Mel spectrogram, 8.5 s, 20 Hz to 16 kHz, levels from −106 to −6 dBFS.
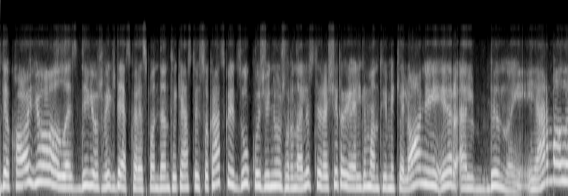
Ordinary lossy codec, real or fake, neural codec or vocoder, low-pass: Opus, 24 kbps; fake; codec, 16 kHz, 4 kbps, FreqCodec, smaller model; 7.2 kHz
